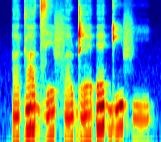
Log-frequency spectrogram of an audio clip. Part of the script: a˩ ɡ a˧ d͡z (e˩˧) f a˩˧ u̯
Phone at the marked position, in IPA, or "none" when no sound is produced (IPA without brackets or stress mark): e˩˧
